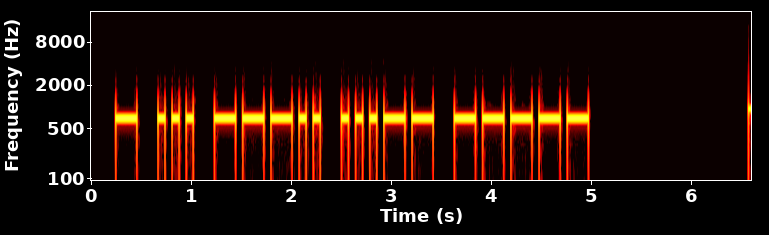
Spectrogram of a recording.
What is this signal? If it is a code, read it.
Morse code, heard as a keyed tone, about 17 wpm, 700 Hz. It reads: TS830
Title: Common QSO Phrases 17wpm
